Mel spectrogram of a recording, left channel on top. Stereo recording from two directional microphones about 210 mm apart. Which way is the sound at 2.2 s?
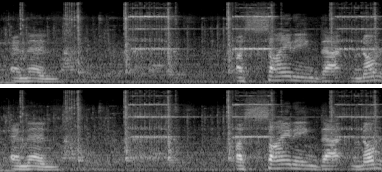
45° right (ahead or behind).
